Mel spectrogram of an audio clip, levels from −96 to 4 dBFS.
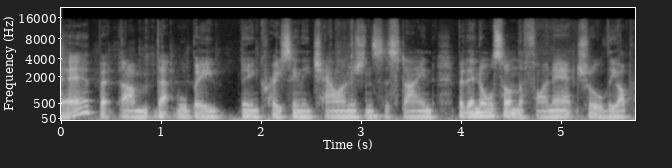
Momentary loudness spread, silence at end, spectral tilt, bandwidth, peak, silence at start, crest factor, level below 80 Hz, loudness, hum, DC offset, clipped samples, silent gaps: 5 LU; 0 s; -4.5 dB/octave; 15.5 kHz; -4 dBFS; 0 s; 18 dB; -30 dBFS; -21 LUFS; none; under 0.1%; under 0.1%; none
